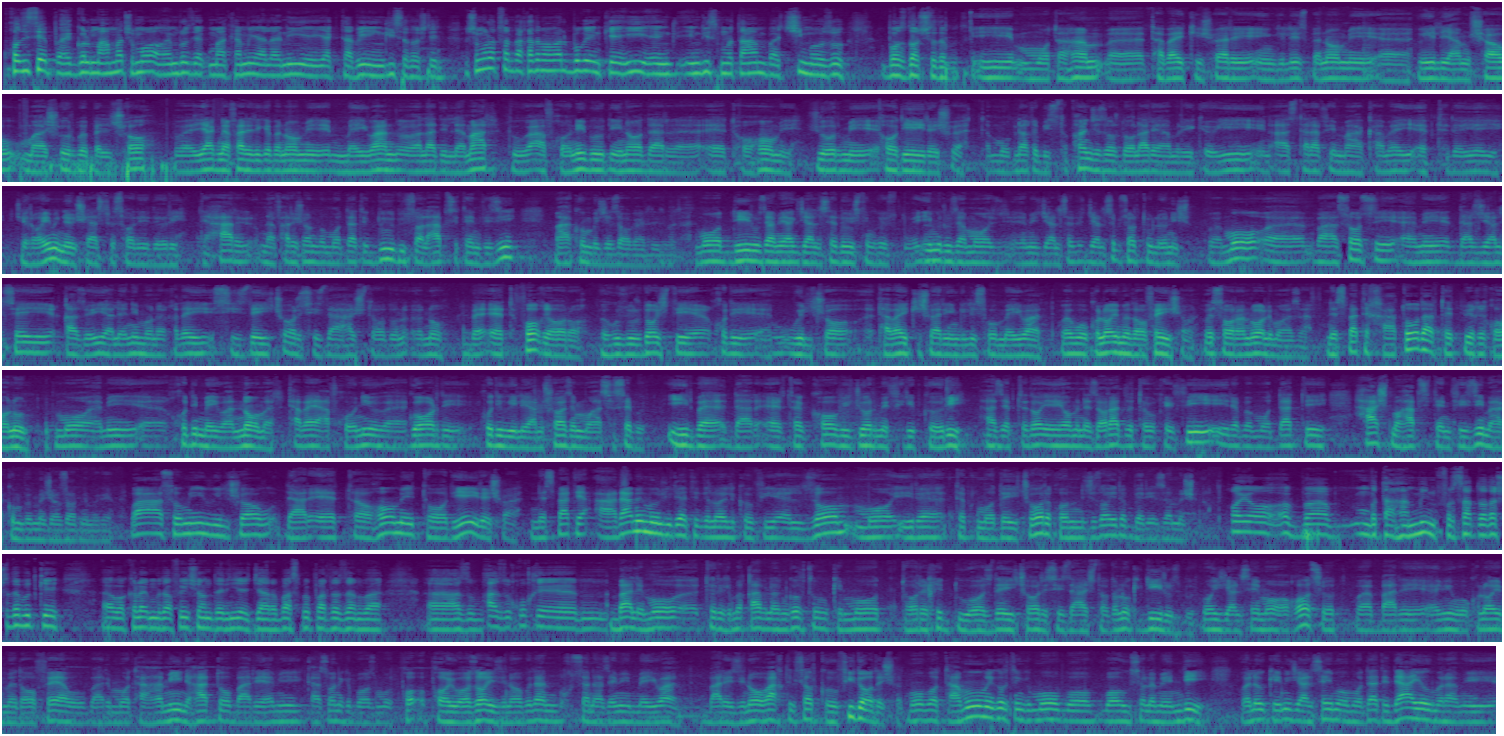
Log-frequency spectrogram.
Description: مصاحبه با قاضی گل محمد در مورد محکمهء یک تبعهء بریتانیایی و یک افغان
